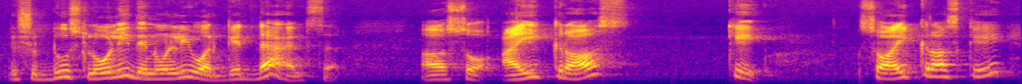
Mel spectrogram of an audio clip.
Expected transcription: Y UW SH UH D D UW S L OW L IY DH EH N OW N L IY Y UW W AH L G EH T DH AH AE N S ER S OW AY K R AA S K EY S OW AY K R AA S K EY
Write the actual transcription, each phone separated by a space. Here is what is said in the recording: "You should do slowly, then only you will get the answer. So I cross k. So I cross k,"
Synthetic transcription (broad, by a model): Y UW SH UH D D UW S L OW L IY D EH N OW N L IY Y UW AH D G EH T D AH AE N S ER S OW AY K R AA S K EY S OW AY K R AA S K EY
